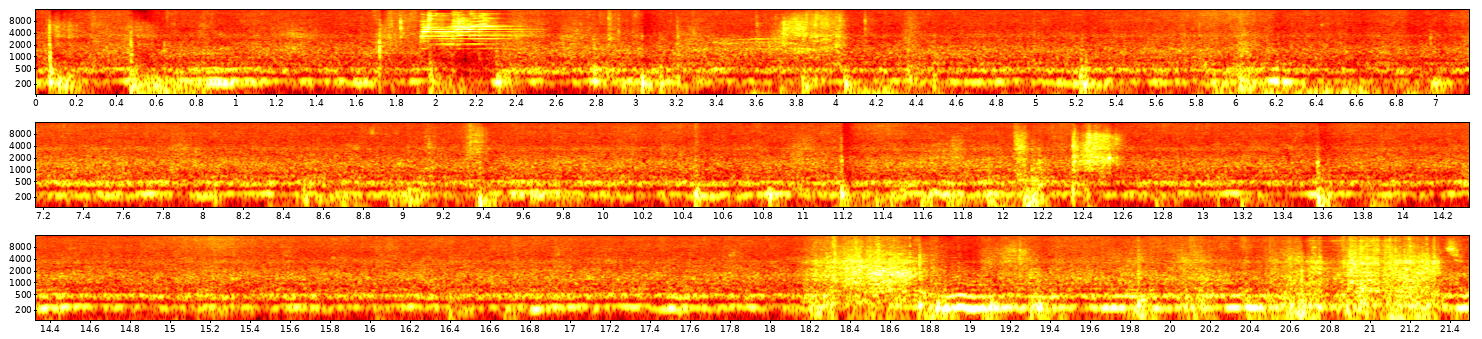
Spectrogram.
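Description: A steady, dense buzz of a bee colony trapped inside a garage wall, loud and close, continuous throughout with occasional louder swells and scrapes.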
